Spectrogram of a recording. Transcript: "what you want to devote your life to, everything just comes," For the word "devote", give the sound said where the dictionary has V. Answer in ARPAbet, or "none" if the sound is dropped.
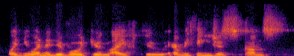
V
